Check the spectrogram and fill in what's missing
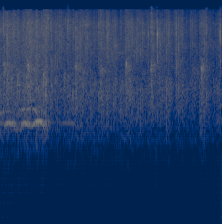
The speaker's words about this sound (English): Come on, give him a real hand clap today. God's good.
